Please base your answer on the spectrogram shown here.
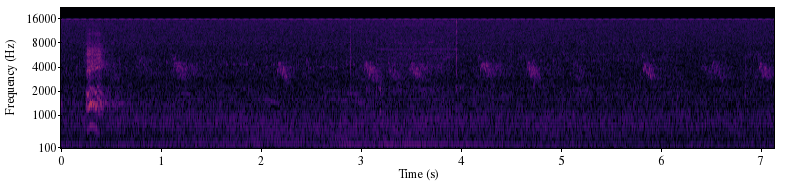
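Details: A crow in a tree, recorded 27 July 2015, gives one loud, harsh caw at the start. Quiet follows, with faint high chirping of small birds and a low steady hum.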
